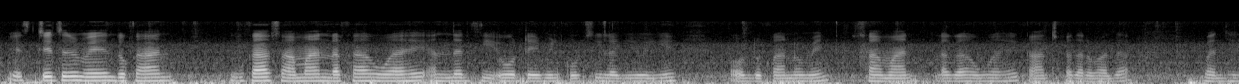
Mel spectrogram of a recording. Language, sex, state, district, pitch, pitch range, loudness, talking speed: Hindi, female, Bihar, Madhepura, 150 Hz, 145-165 Hz, -17 LUFS, 140 wpm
